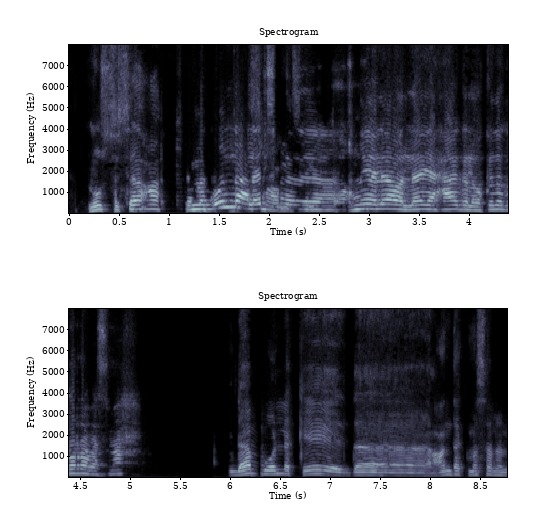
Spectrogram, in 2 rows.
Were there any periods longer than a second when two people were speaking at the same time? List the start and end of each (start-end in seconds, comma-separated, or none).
none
